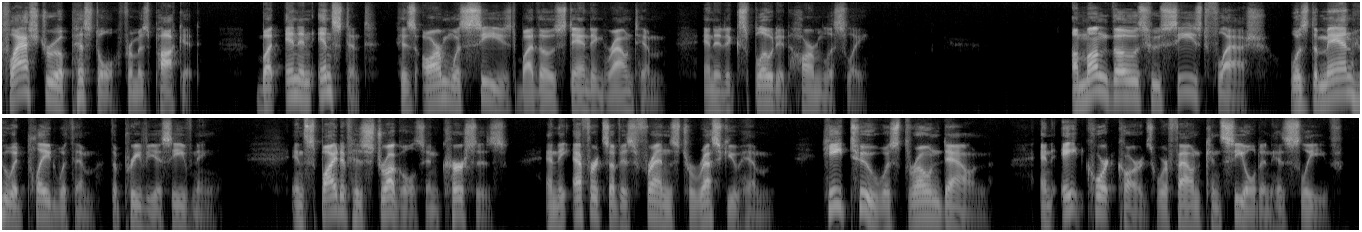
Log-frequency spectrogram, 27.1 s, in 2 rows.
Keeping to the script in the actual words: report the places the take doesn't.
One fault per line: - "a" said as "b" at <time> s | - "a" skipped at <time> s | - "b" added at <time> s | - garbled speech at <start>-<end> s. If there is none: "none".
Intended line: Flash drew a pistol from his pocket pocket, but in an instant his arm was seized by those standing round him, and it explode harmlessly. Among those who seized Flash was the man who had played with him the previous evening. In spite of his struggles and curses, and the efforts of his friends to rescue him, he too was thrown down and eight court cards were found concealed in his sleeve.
- "pocket" skipped at 2.0 s
- "explode" said as "exploded" at 7.2 s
